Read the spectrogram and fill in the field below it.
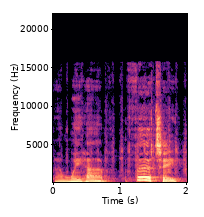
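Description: A coin scratches across a card.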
